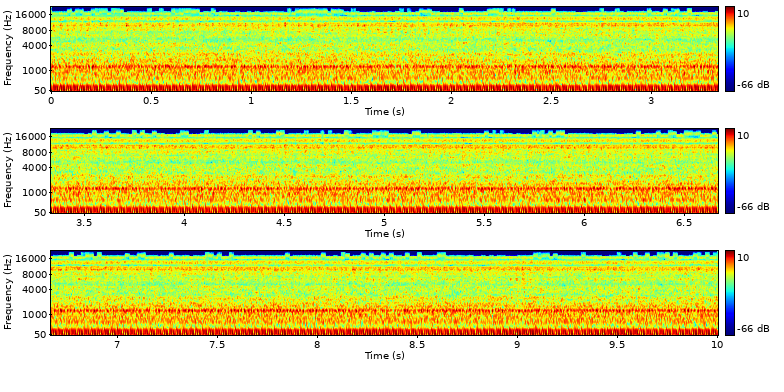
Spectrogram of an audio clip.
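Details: Homelite generator that hunted and surged at no load, running again: smooth, even low drone with no hunting or surging; holds constant speed.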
